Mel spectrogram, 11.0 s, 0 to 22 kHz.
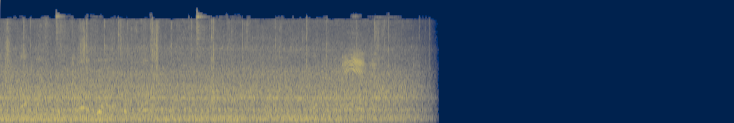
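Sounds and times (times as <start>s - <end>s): heavy machinery engine idling: 0.0s - 6.6s
outdoor background noise: 0.0s - 6.6s.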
